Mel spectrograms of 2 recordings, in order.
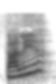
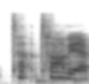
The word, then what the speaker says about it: Talia: Um, and I will um put my hand on uh Thalia's Thalia Talia. Thalia uh Talia cuz it when you say it right, it's like Talia fortune. Talia of Fortune.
